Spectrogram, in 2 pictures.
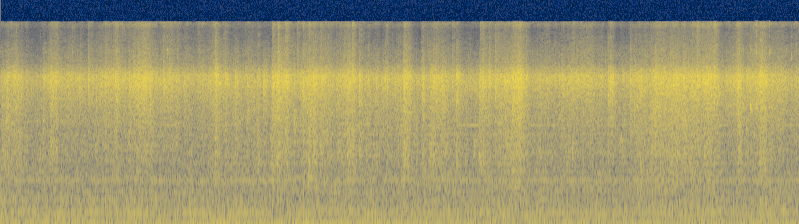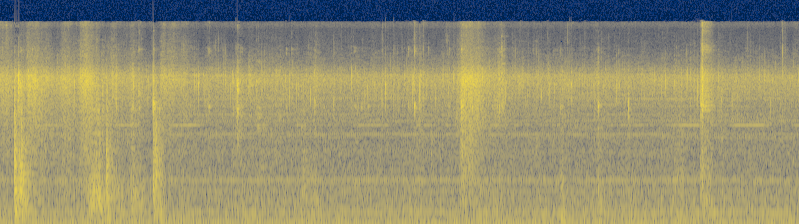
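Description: Chicken adobo simmering in an aluminium pot on an electric hot plate: a steady crackly sizzling and bubbling, with a faint hum underneath. A few brief clatters come around the middle, the loudest about eight seconds in.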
